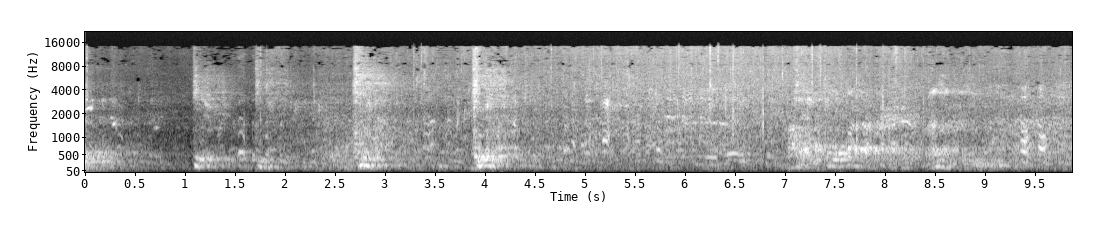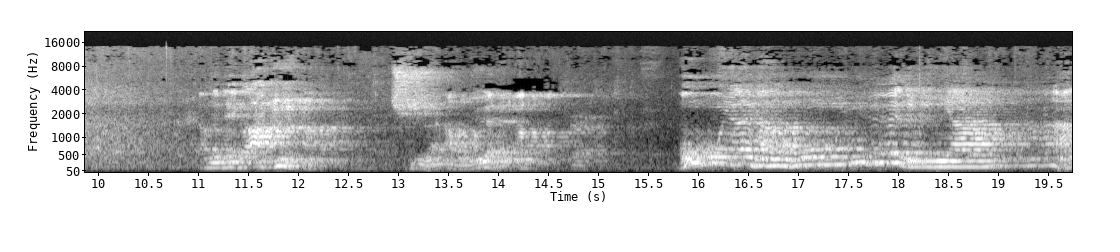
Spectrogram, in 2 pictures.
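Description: An older man speaks with animation through a microphone in a large hall.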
